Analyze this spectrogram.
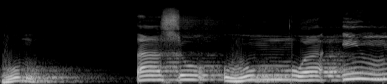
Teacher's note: mim sukun bertemu waw, kita baca jelas tanpa mendengung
